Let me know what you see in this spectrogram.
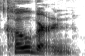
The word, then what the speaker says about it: Cockburn: Um, I, I, I knew a guy whose last name was Coburn, but it's spelled Cockburn. And my mom couldn't get over it.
